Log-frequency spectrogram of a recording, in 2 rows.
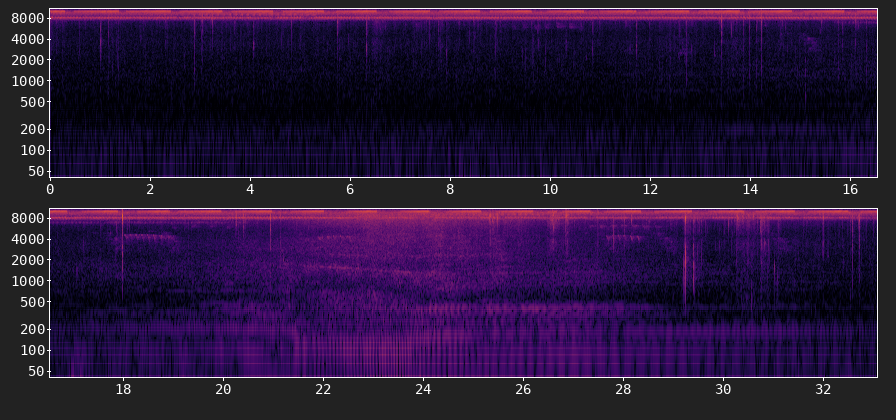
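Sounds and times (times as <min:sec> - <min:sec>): low engine-like rumble: 0:09.5 - 0:33.0
insects buzzing: 0:13.2 - 0:33.0.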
